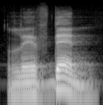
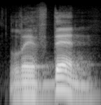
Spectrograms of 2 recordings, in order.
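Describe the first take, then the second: First: The two words run together as one. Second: The two words run together as one.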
